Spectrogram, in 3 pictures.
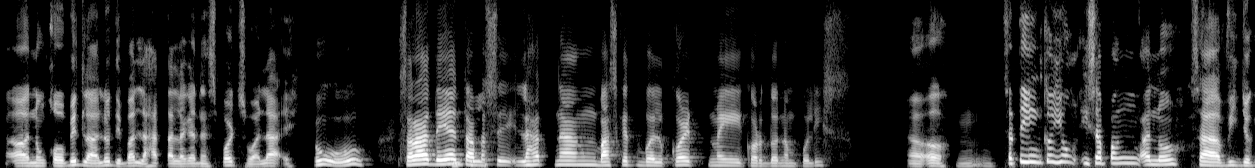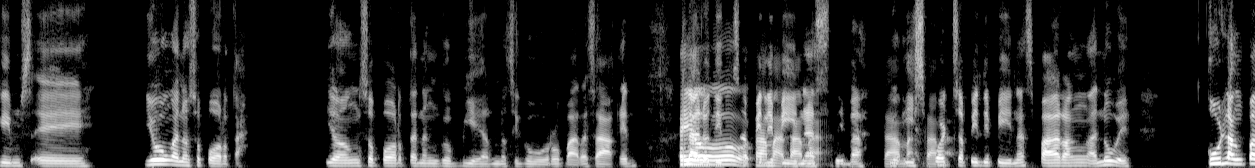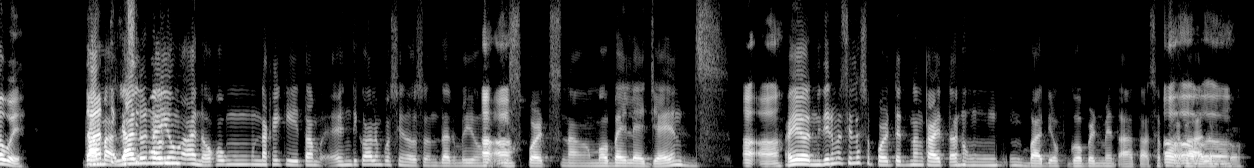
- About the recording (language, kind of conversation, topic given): Filipino, unstructured, Ano ang mas nakakaengganyo para sa iyo: paglalaro ng palakasan o mga larong bidyo?
- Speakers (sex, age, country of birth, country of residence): male, 25-29, Philippines, Philippines; male, 30-34, Philippines, Philippines
- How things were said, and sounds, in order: none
